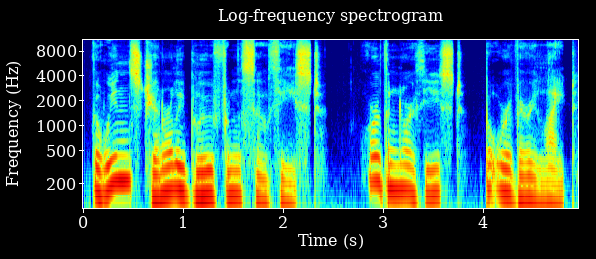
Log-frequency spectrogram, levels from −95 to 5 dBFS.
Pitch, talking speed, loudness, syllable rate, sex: 145 Hz, 170 wpm, -14 LUFS, 4.9 syllables/s, male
